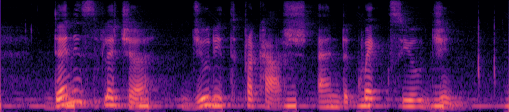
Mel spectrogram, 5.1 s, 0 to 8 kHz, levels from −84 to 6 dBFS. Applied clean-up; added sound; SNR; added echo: none; Alarm; 4 dB; none.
